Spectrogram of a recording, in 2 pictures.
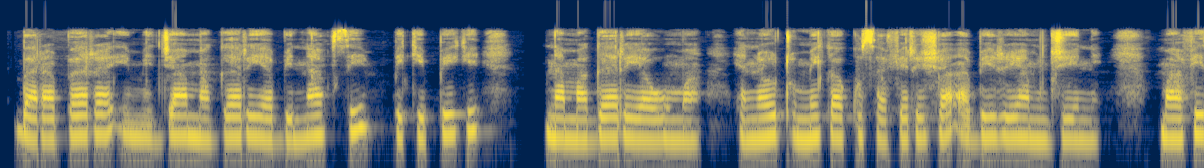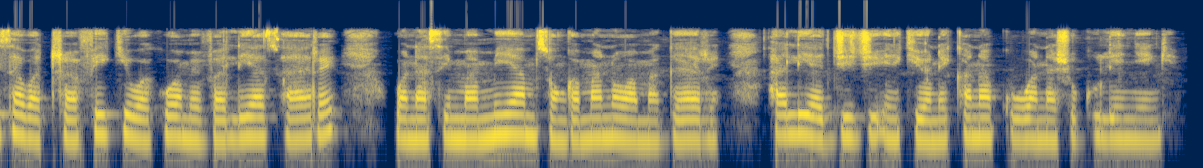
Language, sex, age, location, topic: Swahili, female, 25-35, Nairobi, government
